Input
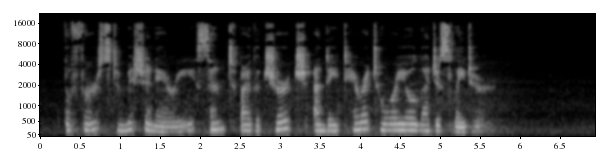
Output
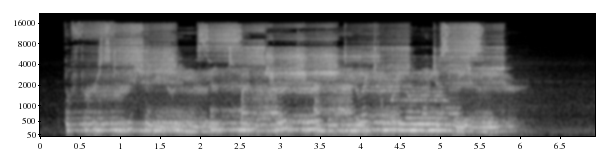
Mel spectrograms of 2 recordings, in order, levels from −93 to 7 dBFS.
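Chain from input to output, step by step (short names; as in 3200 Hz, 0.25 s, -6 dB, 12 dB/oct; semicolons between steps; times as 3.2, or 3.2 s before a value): non-linear reverb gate 0.44 s rising, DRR -4 dB; in parallel at -0.5 dB: limiter -14.5 dBFS, peak gain reduction 8 dB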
